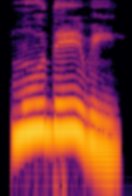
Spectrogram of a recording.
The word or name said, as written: ಮೂದೇವಿ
